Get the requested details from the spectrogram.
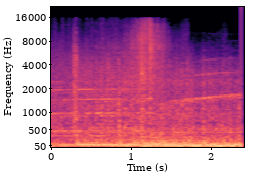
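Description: signal or alarm, tornado warning siren

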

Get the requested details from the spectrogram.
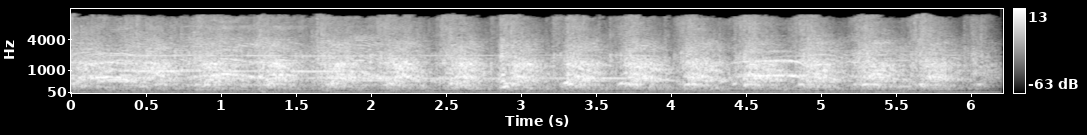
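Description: crowd, rally crowd chanting

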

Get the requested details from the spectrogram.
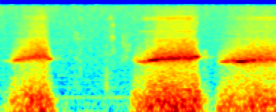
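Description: human body sound, person attempting to whistle

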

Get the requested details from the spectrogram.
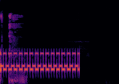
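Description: signal or alarm, telephone ringing

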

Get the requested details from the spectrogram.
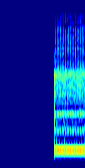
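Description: household object, dialing a landline telephone

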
